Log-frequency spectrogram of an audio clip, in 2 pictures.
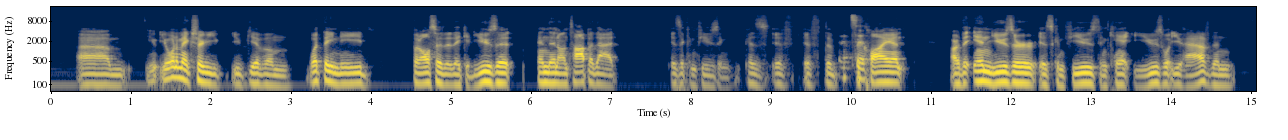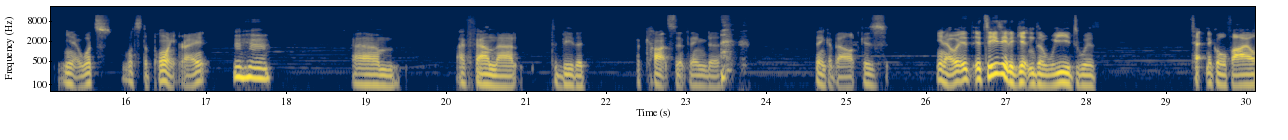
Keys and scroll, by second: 1.8 v, 13.2 a, 19.5 a, 22.1 space, 29.2 space.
